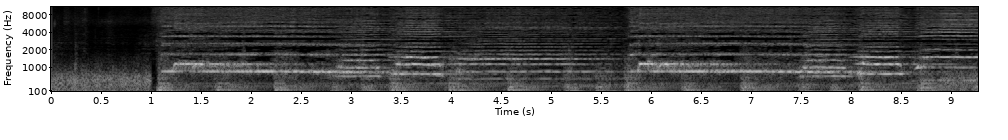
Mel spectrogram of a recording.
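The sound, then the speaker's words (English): A train rolls along the track with steady rhythmic clacking and a deep rumble, while a loud sustained horn blares over it for most of the time; no one speaks. “Quit, you're getting too close to the train.”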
